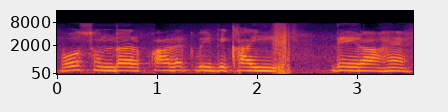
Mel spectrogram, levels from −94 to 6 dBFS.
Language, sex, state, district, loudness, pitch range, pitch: Hindi, female, Haryana, Charkhi Dadri, -15 LUFS, 200-215 Hz, 210 Hz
